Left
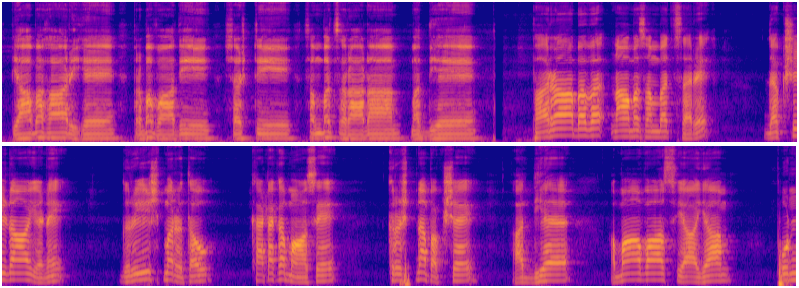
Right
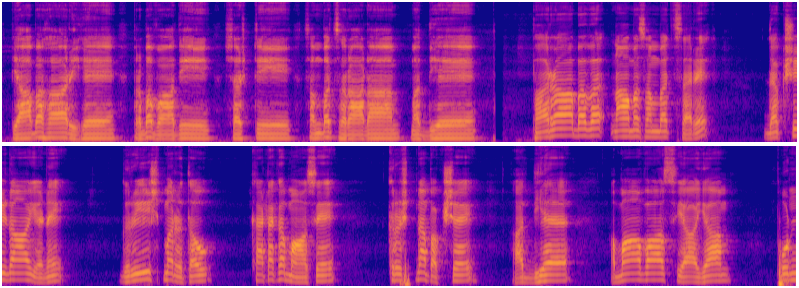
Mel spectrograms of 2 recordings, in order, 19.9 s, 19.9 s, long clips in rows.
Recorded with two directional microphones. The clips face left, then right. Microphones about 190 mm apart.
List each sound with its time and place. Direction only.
0.1 s speech: 45° right (ahead or behind)
6.6 s speech: 20° right (ahead or behind)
